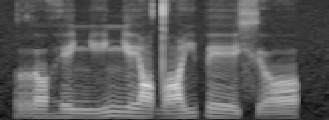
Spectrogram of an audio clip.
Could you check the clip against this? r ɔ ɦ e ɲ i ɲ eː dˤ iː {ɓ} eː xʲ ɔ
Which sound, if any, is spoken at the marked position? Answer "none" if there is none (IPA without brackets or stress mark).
p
